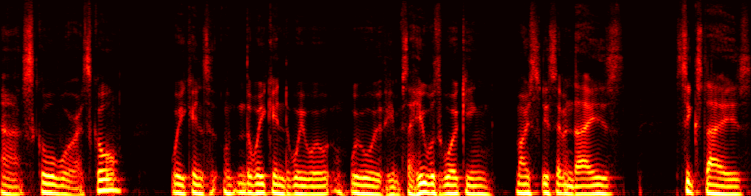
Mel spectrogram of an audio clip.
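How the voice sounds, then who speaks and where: A man's dark, mellow voice at medium pitch, with an Australian accent, fairly even intonation and a moderate pace. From Australia, Melbourne (Footscray/Altona). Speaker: construction company director. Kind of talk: casual interview chat.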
